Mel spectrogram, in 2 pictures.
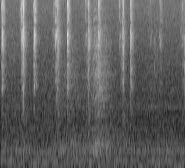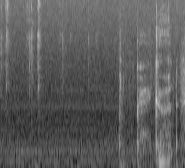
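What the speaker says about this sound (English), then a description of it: "I need you to tell me when you can no longer hear the snips anymore." Scissors snip close to one ear during a house-call cranial nerve hearing check, a run of faint, crisp clicks spaced irregularly, growing louder near the end, with soft whispered talk underneath.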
